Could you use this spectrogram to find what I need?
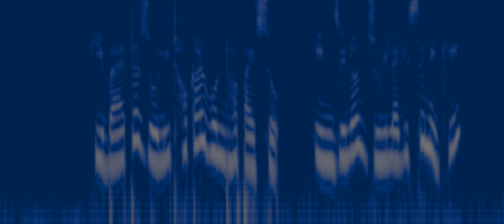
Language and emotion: Assamese, fearful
